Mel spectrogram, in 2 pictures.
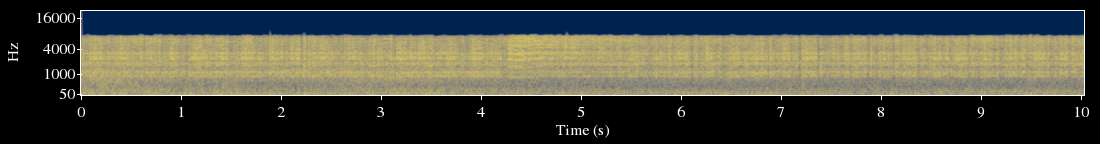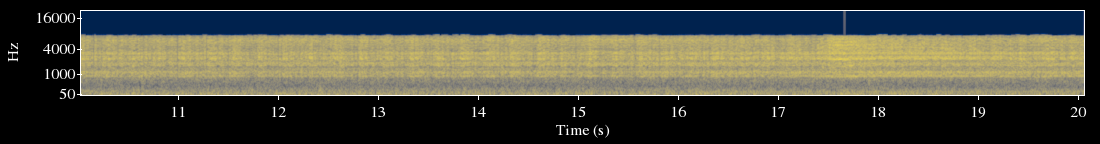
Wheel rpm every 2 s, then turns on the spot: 230, 230, 230, 230, 240, 230, 230, 230, 230, 230.
none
